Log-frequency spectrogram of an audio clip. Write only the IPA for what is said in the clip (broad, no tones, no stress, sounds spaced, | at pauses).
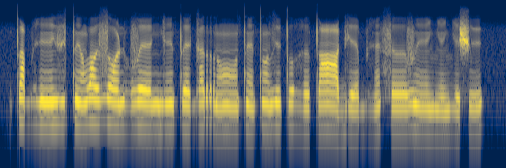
t̪ ɑ bʱ ẽː vʲ o t ẽ lˠ əː z ɔ ɳ ɔ̤ v ɛː ŋ ɡ ẽː t̪ ɛ ɡ a r ɔ̃ː t ɛ̃ t ɔ̃ z y t̪ o ɦ ə t̪ ɑː bʲ ɛː bʱ ɛ̃ s əː v ẽː ʎ ẽ ʎ e ʃ y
